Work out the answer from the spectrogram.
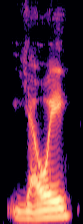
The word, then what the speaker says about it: yaoi: The how do you pronounce it? The yaoi crowd.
